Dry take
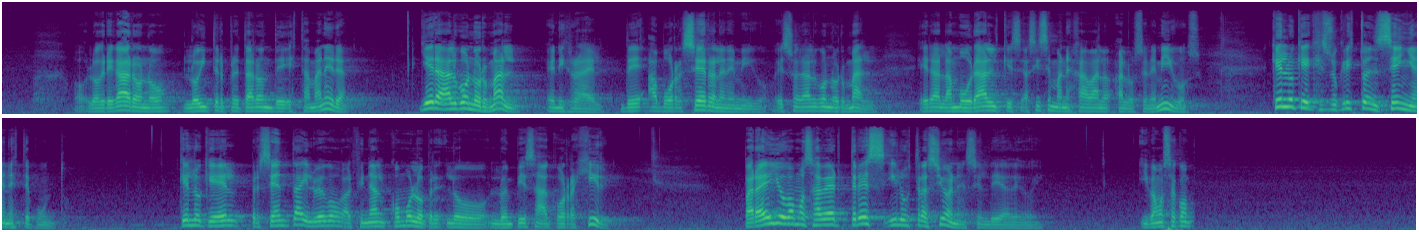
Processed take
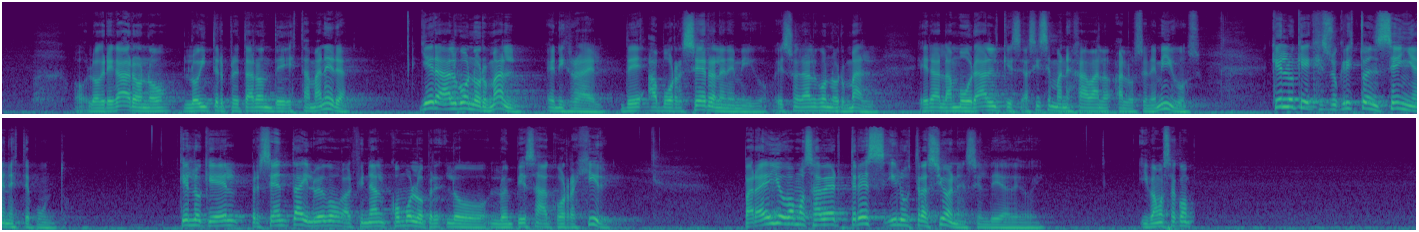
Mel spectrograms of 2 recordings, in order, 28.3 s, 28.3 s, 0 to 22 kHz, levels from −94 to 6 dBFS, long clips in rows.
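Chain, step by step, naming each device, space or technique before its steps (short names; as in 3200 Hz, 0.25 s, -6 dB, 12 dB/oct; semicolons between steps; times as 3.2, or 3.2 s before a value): car stereo with a boomy subwoofer (resonant low shelf 120 Hz +9 dB, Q 3; limiter -20 dBFS, peak gain reduction 9.5 dB); HPF 54 Hz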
